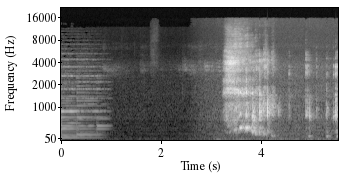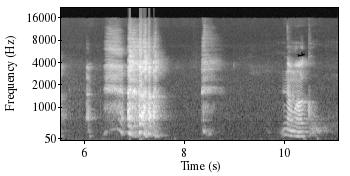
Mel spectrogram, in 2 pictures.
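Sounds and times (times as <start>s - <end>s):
young man laughing: 3.2s - 7.8s.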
